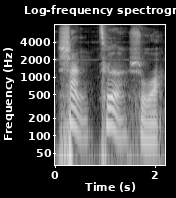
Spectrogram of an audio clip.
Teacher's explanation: Sang đây chúng ta đọc hơi cong lưỡi.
